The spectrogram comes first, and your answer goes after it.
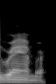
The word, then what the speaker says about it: Rammer: as the spelling uh some people have tried to pronounce it other ways but it it is simply rammer yeah i like that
